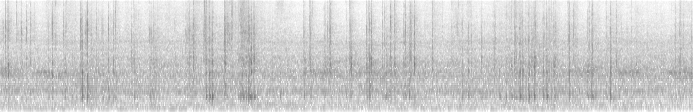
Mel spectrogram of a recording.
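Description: Fingernails tap rapidly on a green transparent plastic gel bottle with a barcode label, filled with liquid. The taps are quiet, quick, bright clicks and light crinkly ticks with no low end, each dying away almost at once. Their rhythm is dense and uneven, with a few louder taps standing out.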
